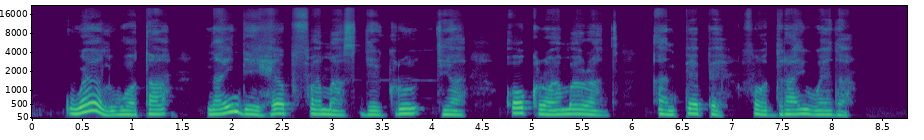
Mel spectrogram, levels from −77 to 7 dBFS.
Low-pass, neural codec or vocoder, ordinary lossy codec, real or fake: none; autoencoder, 48 kHz, 128 numbers a frame, DAC-VAE, trained on Japanese speech; none; fake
